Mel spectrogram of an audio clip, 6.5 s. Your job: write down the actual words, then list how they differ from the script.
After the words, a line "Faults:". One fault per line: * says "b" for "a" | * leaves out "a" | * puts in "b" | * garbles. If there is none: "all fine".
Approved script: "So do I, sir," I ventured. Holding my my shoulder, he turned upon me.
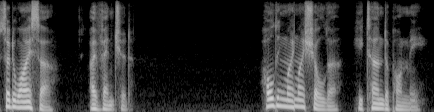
"So do I, sir," I ventured. Holding my my shoulder, he turned upon me.
Faults:
all fine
